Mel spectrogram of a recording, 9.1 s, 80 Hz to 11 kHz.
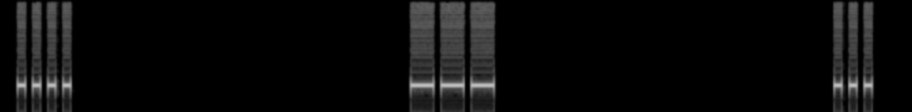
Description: Morse code, heard as a keyed tone, about 16 wpm, 800 Hz. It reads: H O S
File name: Special INGs / Special INGs-mp3s / SlowToFaster ing @5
